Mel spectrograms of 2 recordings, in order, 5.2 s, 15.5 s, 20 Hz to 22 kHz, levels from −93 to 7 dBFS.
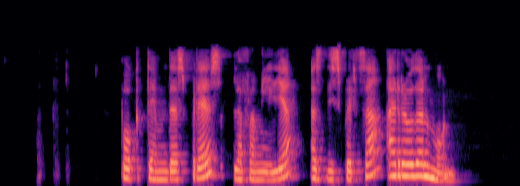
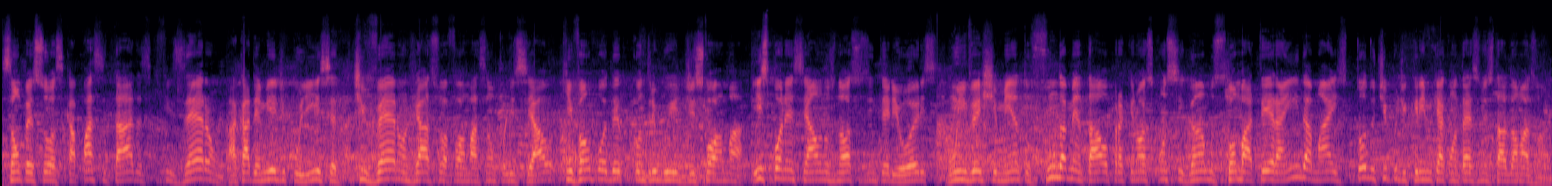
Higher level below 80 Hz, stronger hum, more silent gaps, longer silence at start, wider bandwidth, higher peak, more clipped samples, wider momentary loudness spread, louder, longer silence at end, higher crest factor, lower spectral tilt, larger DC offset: first, -58 dBFS vs -70 dBFS; neither; neither; first, 1.2 s vs 0 s; second, 8 kHz vs 11.5 kHz; first, -2 dBFS vs -6 dBFS; neither; first, 9 LU vs 5 LU; first, -17 LUFS vs -23 LUFS; first, 0.65 s vs 0 s; about the same, 16 dB vs 18 dB; about the same, -4.5 dB/octave vs -5.5 dB/octave; neither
